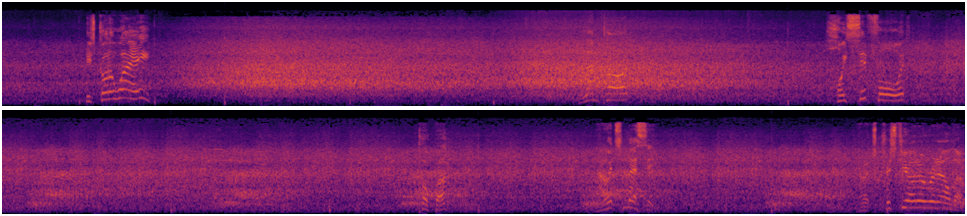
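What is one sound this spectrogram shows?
A stadium crowd roars and swells steadily.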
